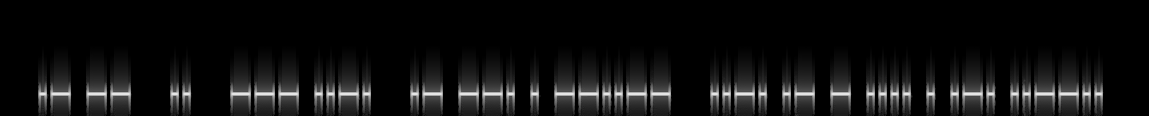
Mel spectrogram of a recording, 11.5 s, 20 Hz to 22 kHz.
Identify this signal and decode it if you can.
Morse code, heard as a keyed tone, about 20 wpm, 700 Hz. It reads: AM I OF AGE, FATHER?
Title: Sentences from Top 1000 Words - Review Part 3 - 20wpm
